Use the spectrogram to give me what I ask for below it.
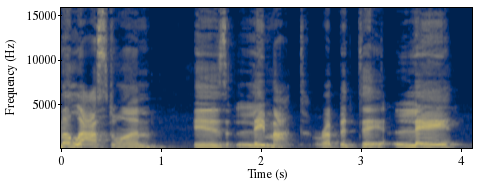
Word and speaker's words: maths: Les maths. No TH sound in French. So lots of words have TH, but it just ends up being a T sound. And of course, our S is silent.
